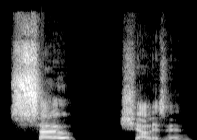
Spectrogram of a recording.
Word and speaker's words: socialism: So, whether you break it down or you stress at first time, you still have so- cialism focuses on shared resources. The stress is on so, the first syllable.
